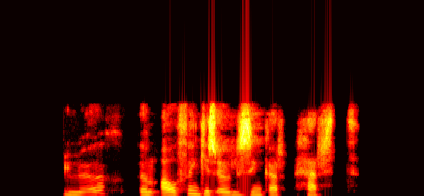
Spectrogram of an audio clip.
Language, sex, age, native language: Icelandic, female, 20-29, Icelandic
